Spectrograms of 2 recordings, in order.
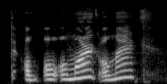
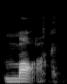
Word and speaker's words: Omok: Olmec? No, so the way you pronounce his name is Mock.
